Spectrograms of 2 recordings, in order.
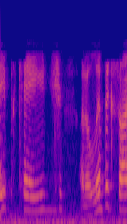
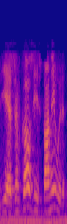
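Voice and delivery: playful French accent imitation; mock French accent. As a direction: answer in a hammy French accent, Clouseau style. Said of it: "So we all spoke with French accents".

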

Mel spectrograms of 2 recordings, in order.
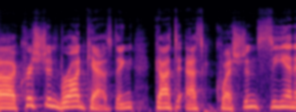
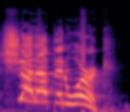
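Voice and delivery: high mock whine; 10 semitones higher, slower than usual. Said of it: "mocking reporters".

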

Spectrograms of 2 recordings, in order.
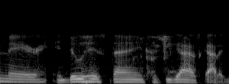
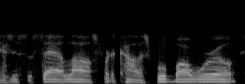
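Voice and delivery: usual speaking voice

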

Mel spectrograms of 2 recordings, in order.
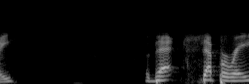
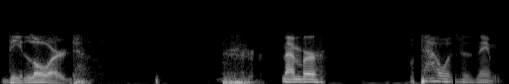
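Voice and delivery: ordinary talk, nothing marked

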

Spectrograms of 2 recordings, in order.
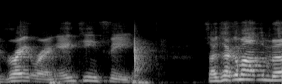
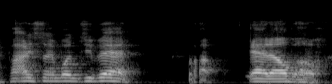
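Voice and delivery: imitating winded fan. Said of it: "he's like".

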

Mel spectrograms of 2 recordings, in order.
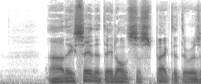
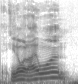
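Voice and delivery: ordinary talk, nothing marked

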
